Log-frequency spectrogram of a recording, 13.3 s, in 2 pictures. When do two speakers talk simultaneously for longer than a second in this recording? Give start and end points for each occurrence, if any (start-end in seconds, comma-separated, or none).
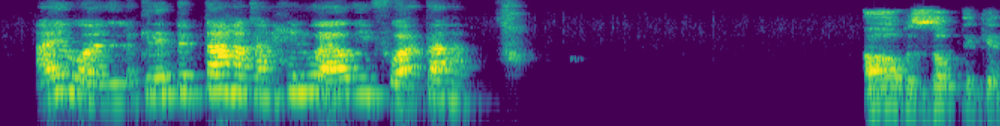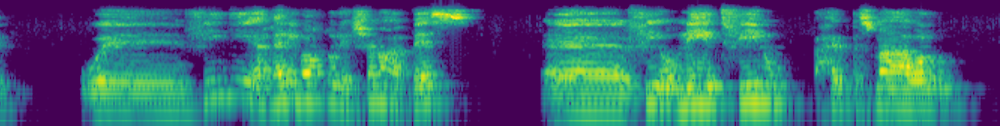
none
